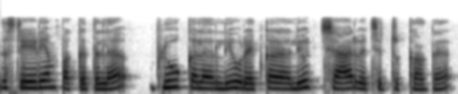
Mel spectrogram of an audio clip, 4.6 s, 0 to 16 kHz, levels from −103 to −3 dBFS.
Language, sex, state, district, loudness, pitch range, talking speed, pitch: Tamil, female, Tamil Nadu, Nilgiris, -13 LUFS, 215-260 Hz, 105 wpm, 230 Hz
